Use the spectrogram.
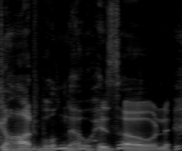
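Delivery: acted, real serious, grave, solemn delivery. Retelling a party member's line before a boss fight: imitating a very serious tone. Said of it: "just gets real serious and just goes".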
